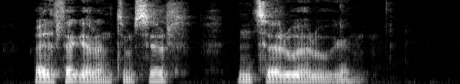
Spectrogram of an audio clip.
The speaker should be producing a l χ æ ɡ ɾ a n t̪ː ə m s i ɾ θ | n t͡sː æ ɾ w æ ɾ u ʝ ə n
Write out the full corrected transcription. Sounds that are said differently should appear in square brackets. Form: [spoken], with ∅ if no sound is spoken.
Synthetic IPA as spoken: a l [θ] æ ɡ ɾ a n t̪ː ə m s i ɾ θ | n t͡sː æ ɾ [u] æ ɾ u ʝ ə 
